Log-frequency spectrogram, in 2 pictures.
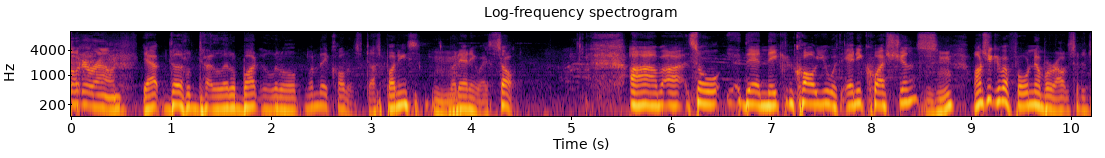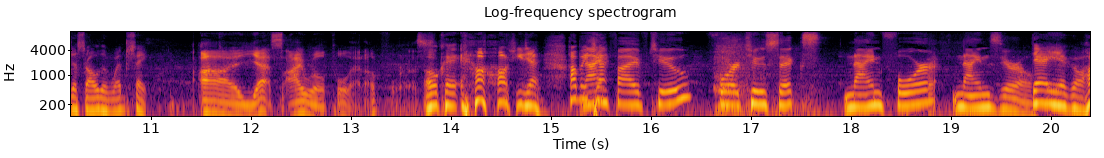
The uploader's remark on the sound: LIVE from the State Fair!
